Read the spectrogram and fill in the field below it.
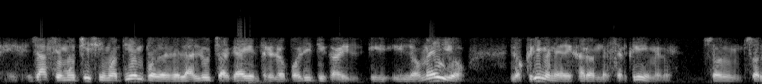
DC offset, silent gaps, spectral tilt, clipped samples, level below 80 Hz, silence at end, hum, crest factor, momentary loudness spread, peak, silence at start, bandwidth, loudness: under 0.1%; none; -7 dB/octave; under 0.1%; -68 dBFS; 0 s; none; 14 dB; 10 LU; -4 dBFS; 0 s; 6 kHz; -18 LUFS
